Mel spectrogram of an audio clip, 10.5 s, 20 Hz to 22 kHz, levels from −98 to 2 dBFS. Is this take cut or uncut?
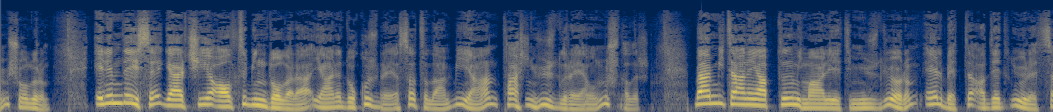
cut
